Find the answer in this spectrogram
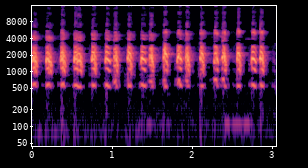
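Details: Loud, steady chukar partridge mating call from a female: harsh, nasal clucking chuk notes repeated rhythmically, some doubled, about two to three per second throughout.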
